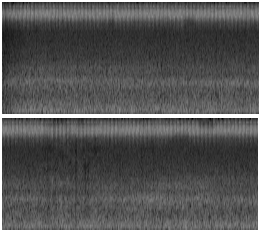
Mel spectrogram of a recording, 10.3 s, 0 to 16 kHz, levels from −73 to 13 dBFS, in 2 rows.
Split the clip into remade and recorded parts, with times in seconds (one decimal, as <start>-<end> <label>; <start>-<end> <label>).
0.0-6.0 recorded; 6.0-7.1 remade; 7.1-10.3 recorded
